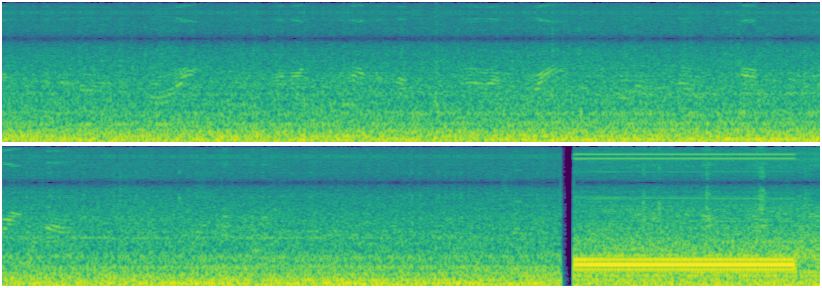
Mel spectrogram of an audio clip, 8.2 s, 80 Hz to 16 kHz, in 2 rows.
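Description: Steady cockpit noise of a Bombardier Challenger 605 business jet in flight: a low rumble of airflow and engines. Near the end the sound cuts out sharply, and a louder steady tone of several pitches follows for about a second.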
